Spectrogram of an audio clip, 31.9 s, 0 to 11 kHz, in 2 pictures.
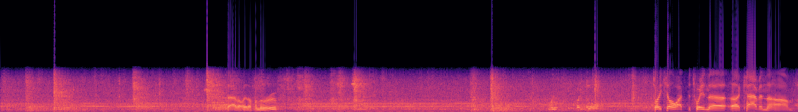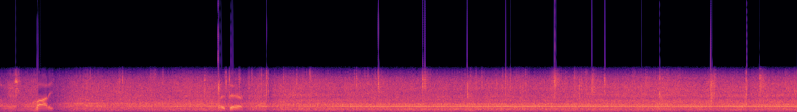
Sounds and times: Speech: 4.5s - 5.6s, 11.0s - 12.0s, 13.1s - 15.9s, 16.6s - 17.0s, 20.3s - 20.8s.

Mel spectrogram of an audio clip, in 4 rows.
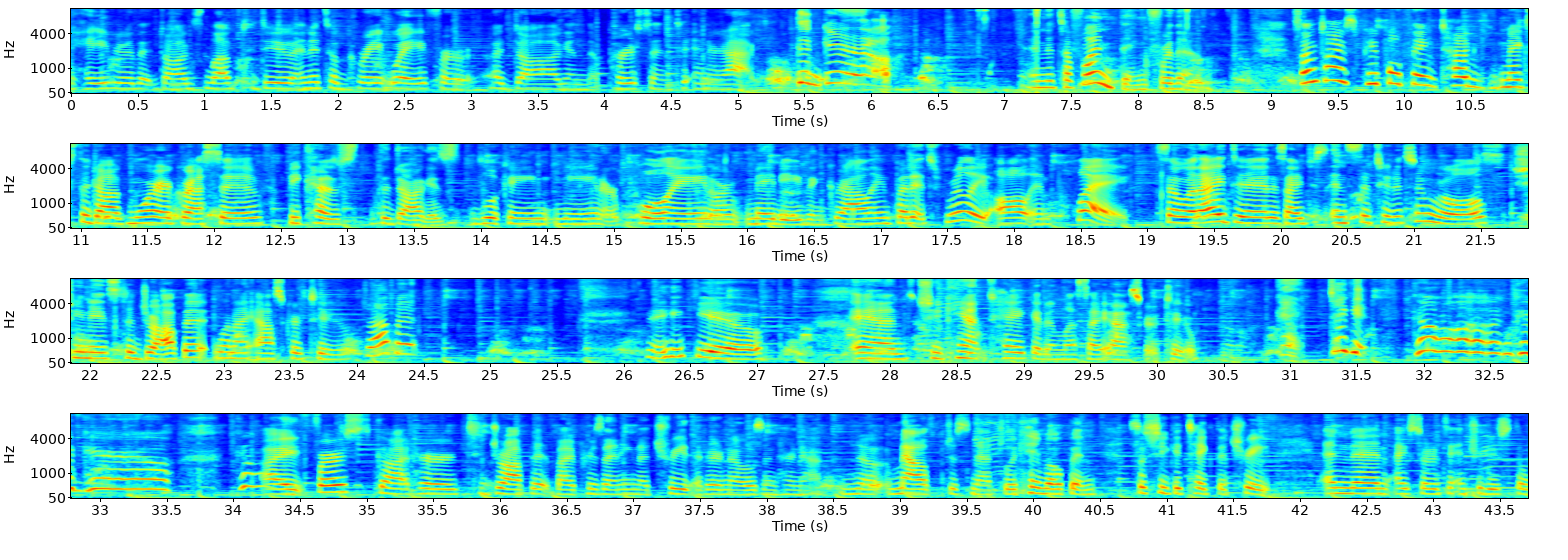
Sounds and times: Speech: 0.0s - 6.2s, 27.7s - 30.3s, 30.9s - 43.7s
Music: 0.0s - 43.7s
Bow-wow: 5.2s - 5.6s, 6.4s - 6.6s, 27.2s - 27.8s.

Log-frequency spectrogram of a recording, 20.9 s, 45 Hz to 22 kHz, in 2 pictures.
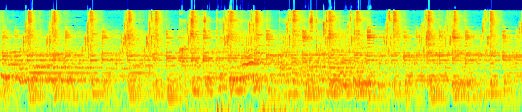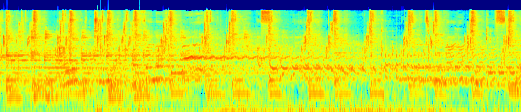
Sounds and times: Tender music: 0.0s - 20.8s.

